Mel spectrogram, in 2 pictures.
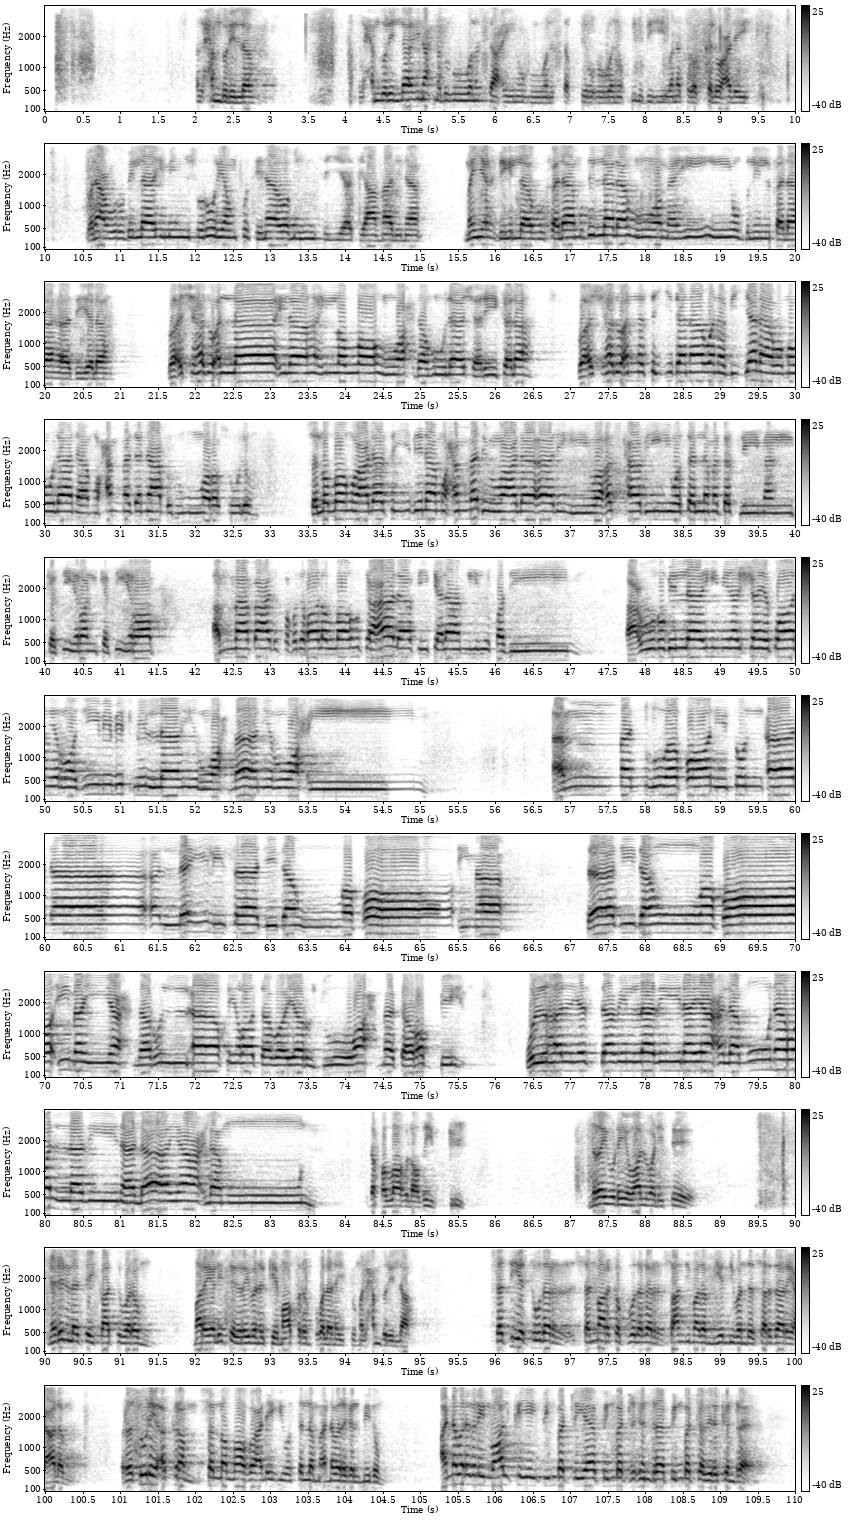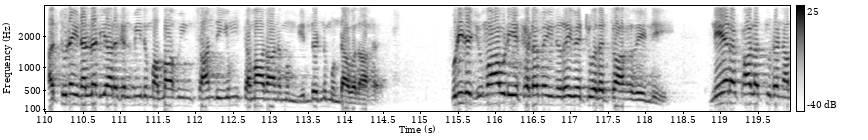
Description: Indraya Muslimkalin Kalvi Nilai | Audio Bayans | All Ceylon Muslim Youth Community | Addalaichenai
Badhriyeen Jumua Masjith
